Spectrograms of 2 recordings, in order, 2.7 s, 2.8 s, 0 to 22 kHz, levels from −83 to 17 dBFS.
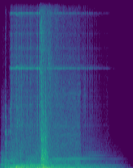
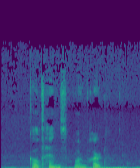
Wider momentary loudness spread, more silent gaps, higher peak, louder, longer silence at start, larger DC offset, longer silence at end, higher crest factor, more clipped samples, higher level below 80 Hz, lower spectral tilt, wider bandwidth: first, 19 LU vs 15 LU; neither; about the same, -2 dBFS vs 0 dBFS; about the same, -19 LUFS vs -17 LUFS; about the same, 0 s vs 0.05 s; neither; first, 0.35 s vs 0 s; about the same, 18 dB vs 16 dB; neither; about the same, -22 dBFS vs -24 dBFS; about the same, -5 dB/octave vs -5.5 dB/octave; first, over 20 kHz vs 16 kHz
